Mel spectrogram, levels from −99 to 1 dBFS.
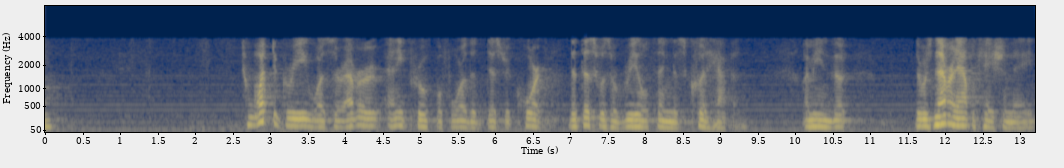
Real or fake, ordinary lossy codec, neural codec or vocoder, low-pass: real; AAC, 16 kbps; none; 7.2 kHz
